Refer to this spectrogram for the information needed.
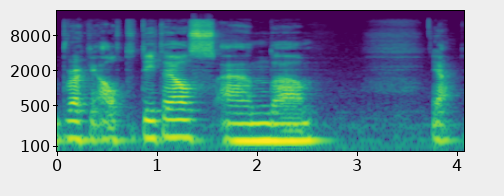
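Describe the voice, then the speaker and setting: A man speaks with an American accent and a bright, sharp tone. Audible room echo surrounds his voice. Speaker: game programmer. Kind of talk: game dev vlog. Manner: halting, many fillers.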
